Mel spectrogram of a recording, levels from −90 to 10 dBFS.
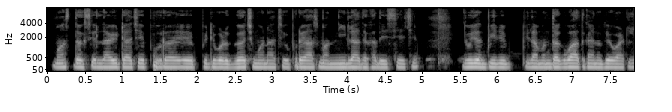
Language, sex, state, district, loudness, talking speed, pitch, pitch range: Halbi, male, Chhattisgarh, Bastar, -22 LUFS, 140 wpm, 130 Hz, 125-130 Hz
